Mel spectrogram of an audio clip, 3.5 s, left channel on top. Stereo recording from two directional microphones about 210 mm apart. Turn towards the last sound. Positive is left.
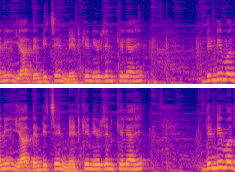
turn(degrees=-20)  # may be behind; listen again after turning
